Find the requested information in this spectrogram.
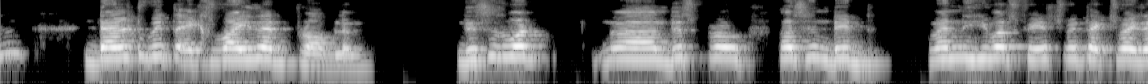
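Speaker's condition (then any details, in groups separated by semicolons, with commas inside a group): Cerebral palsy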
